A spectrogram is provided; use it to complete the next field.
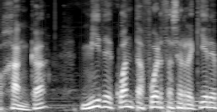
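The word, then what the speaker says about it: Janka: La prueba Yanka, pronunciado hankaa, mide cuánta fuerza se requiere para incrustar una bola de acero a la mitad en un trozo de madera.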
